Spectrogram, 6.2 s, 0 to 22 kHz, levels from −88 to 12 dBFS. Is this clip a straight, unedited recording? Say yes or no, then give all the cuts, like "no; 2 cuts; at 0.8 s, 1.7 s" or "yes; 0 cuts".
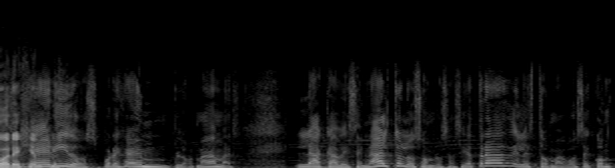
yes; 0 cuts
